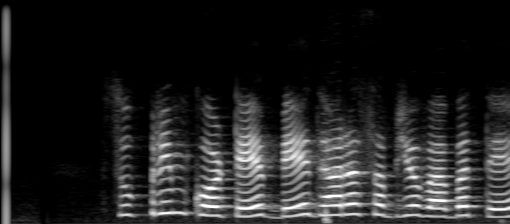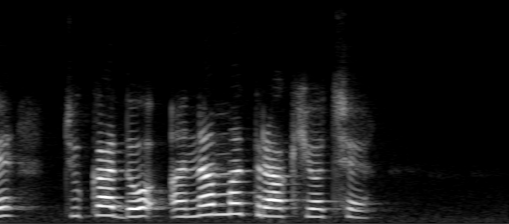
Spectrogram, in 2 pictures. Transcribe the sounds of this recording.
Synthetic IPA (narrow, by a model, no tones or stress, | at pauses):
supɾimkoɾʈebed̪ʱaɾasəbʱjobabət̪e | t͡ʃukad̪oənamət̪ɾakʰjot͡ʃʰe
